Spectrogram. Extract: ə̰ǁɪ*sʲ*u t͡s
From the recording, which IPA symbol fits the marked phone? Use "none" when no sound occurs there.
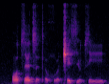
sʲ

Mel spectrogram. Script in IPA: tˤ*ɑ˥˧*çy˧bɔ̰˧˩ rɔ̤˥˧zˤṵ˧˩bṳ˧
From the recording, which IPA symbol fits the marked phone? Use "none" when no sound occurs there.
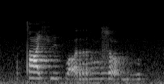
ɑ˥˧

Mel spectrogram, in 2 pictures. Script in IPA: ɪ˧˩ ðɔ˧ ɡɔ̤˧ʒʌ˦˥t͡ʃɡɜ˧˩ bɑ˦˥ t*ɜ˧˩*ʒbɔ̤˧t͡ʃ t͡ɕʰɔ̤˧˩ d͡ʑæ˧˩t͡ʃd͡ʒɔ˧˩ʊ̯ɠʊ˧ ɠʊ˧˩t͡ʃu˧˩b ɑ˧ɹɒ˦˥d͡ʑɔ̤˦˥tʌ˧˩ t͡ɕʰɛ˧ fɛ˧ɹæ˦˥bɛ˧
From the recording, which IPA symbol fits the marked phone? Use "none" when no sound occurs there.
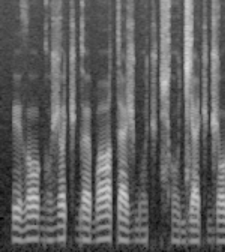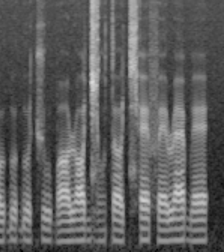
æ˧˩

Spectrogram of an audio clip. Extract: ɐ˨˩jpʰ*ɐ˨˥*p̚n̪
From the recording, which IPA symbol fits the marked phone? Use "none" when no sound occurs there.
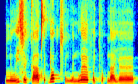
ɐ˨˥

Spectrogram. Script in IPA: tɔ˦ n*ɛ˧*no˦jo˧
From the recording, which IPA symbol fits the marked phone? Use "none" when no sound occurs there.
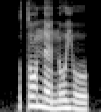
ɛ˧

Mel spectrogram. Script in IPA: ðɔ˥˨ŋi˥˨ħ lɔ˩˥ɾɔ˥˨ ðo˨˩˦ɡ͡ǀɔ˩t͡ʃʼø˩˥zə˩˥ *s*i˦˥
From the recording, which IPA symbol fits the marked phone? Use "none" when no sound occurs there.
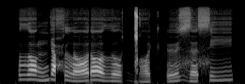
s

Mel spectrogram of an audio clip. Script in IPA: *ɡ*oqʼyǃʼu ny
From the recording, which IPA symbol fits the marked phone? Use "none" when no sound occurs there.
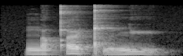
ŋ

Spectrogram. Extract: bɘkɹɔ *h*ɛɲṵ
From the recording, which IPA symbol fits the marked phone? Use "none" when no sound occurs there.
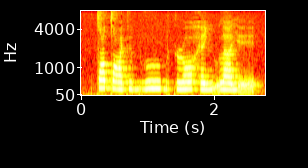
h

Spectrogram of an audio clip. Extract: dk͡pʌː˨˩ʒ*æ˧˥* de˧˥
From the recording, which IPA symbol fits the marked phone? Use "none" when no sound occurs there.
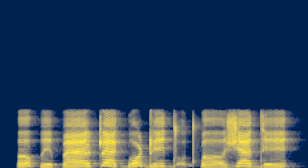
æ˥˧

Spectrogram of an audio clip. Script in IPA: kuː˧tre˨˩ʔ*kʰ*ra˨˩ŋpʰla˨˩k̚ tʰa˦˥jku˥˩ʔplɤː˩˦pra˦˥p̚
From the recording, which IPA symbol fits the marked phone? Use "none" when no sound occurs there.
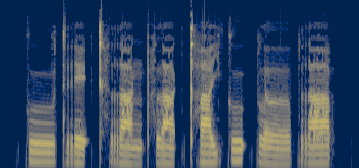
kʰ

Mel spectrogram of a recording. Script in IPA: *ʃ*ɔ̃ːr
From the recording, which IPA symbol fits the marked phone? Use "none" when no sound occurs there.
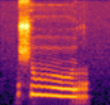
ʃ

